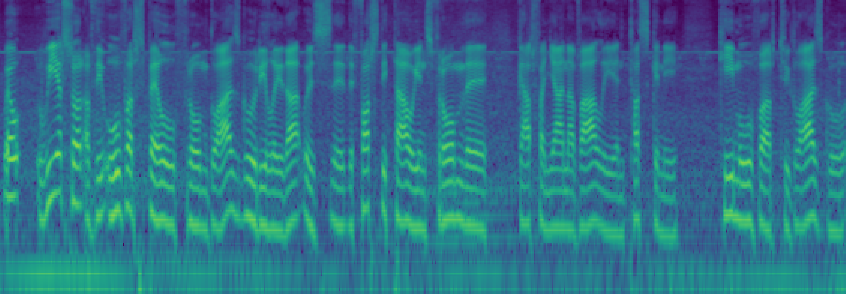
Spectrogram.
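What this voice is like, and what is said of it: Scottish accent. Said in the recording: “your accent is unmistakably Scottish”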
